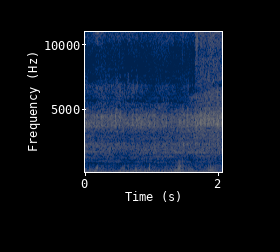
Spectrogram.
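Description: Diesel tractor engine running steadily under load as it pulls a cultivator through dry soil, a constant low hum.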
